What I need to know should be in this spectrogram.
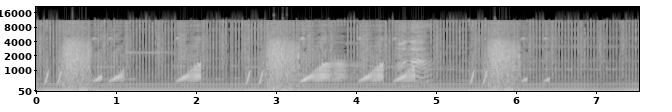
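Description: Bright rising chimes ring out as gems are collected.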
